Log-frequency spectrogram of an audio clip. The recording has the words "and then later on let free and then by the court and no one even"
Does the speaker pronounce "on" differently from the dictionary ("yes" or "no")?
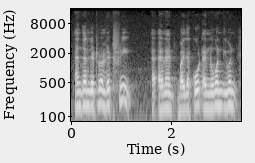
yes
